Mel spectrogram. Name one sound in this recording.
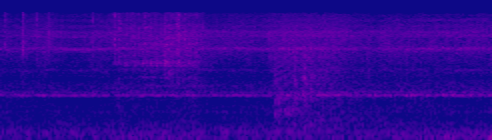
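A magical shimmering sound rings out as a pedestal activates.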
